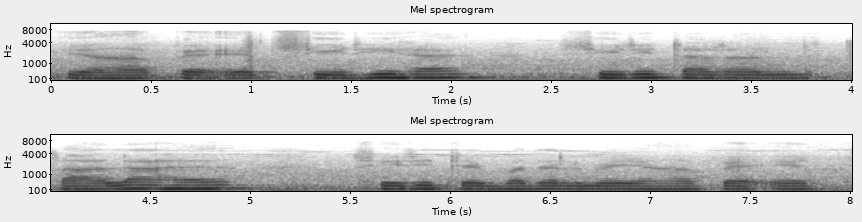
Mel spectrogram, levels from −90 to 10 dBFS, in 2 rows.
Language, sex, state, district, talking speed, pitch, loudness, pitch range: Hindi, male, Himachal Pradesh, Shimla, 125 wpm, 140 Hz, -16 LUFS, 135-150 Hz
